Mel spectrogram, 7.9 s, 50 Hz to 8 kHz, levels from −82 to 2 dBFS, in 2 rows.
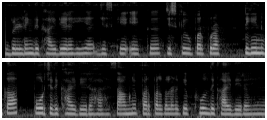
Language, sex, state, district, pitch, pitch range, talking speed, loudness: Hindi, female, Maharashtra, Nagpur, 210 Hz, 205-220 Hz, 195 wpm, -33 LUFS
